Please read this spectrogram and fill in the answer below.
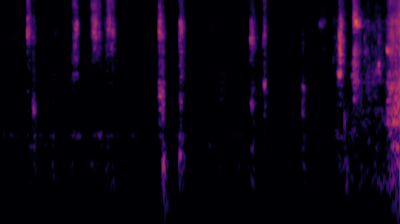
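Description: Near silence, broken by a dozen or so faint, brief clicks and rustles of greeting-card stock being handled.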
